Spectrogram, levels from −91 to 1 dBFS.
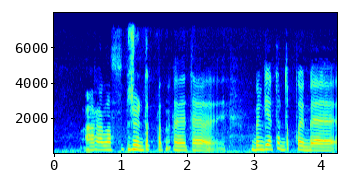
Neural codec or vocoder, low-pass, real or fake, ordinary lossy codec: codec, 16 kHz in and 24 kHz out, 2.2 kbps, FireRedTTS-2 codec; 7.2 kHz; fake; none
